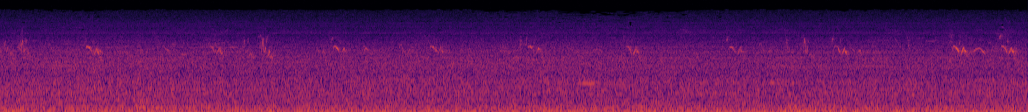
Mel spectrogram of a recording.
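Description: A freight train rumbles steadily in the distance.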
